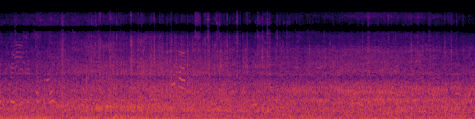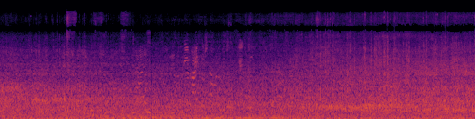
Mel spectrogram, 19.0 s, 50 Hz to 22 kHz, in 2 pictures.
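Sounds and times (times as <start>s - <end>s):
indistinct chatter of people: 0.0s - 19.0s
model train rolling on track: 0.0s - 19.0s.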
